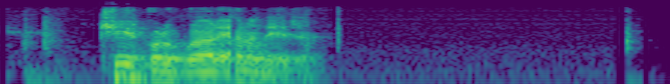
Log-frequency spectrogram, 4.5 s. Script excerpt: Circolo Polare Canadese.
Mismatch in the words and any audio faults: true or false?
false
